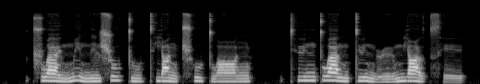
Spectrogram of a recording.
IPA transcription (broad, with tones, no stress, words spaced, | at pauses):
ʈ͡ʂwa˥˧ɪ̯ mi˥˩n̪i˧˥ʂu˥t̪u˧˥ t̪ʰjɑ˥˧ŋʈ͡ʂʰu˥˩t̪wɑ˥ŋ | t̪ʰy˥nt̪wa˥˧n t̪y˥˩n ɻɻ̩˧˥mjɑ˥˩ʊ̯t͡sʰe˩ɪ̯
